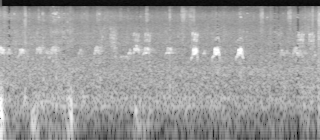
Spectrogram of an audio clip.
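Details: European bee-eaters calling near their nesting burrows in flat open country at Puszta Eldorado; short rolling, burry notes repeated in an irregular series, some louder and closer, over steady outdoor background noise.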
